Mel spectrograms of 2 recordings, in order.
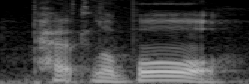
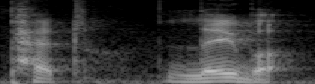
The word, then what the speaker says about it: Patlabor: this particular kit of the ingram from the pat labor series actually i've been saying pat labor for a very long time but after doing a little bit of research it's actually meant to be pronounced pat leiber because in japanese the uh where is it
